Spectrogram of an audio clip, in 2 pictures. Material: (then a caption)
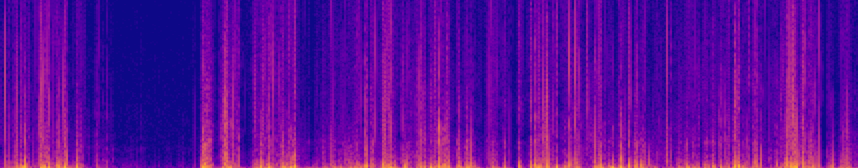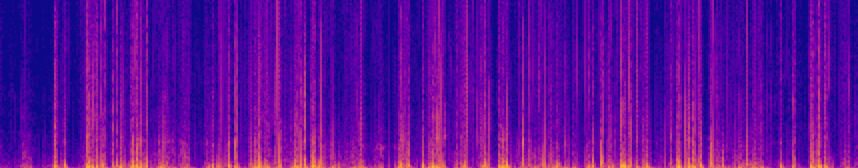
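Silicone. A white plastic spatula held in the fingers scrapes and scratches inside the ear canal of a grey moulded silicone ear-shaped binaural microphone, solid and mounted on a round base, worked on the right ear only. Close, heavy, low-weighted scratching and rubbing comes in rapid, dense bursts with very little brightness, broken by a short silent gap near the start.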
